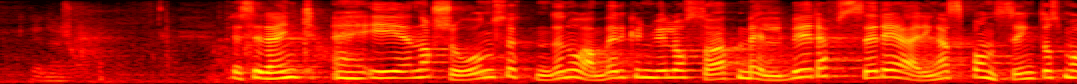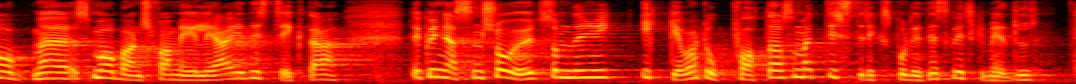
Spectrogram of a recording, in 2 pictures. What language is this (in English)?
Norwegian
